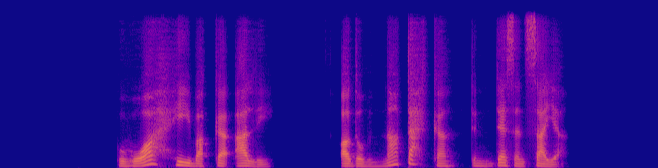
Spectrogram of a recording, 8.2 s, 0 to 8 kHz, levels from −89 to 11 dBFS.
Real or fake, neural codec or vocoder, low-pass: fake; codec, 16 kHz, 0.2 kbps, FocalCodec; 7.2 kHz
